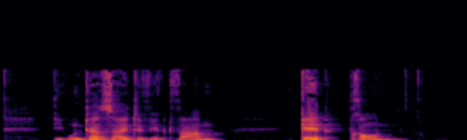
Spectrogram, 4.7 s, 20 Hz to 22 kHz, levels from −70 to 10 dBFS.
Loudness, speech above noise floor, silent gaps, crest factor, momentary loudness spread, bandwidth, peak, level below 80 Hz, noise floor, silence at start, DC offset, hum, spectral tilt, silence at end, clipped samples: -21 LUFS; 36 dB; none; 22 dB; 18 LU; 11.5 kHz; -2 dBFS; -46 dBFS; -57 dBFS; 0.05 s; under 0.1%; none; -5 dB/octave; 0.65 s; under 0.1%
